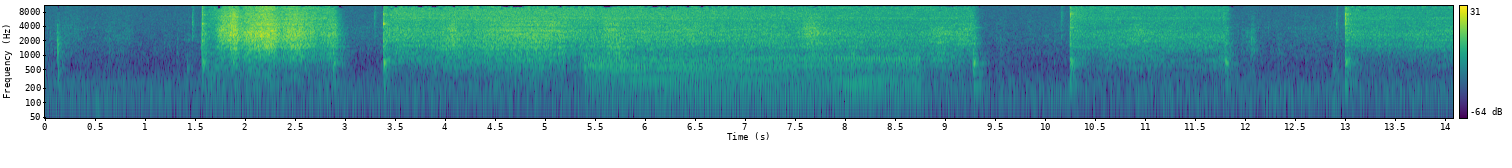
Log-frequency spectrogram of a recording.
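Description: Steam-generator iron pressing fusible interfacing onto fabric: a loud burst of hissing about two seconds in, then a steady hiss as the iron moves over the cloth, with a low hum joining it for a few seconds in the middle. A few sharp clicks near the end.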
